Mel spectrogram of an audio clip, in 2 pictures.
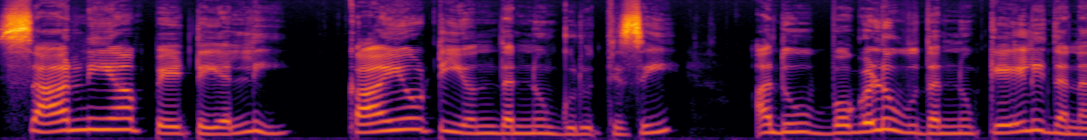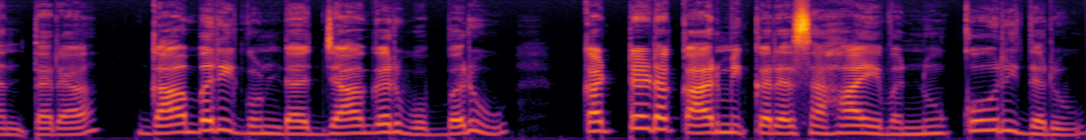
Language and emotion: Kannada, neutral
